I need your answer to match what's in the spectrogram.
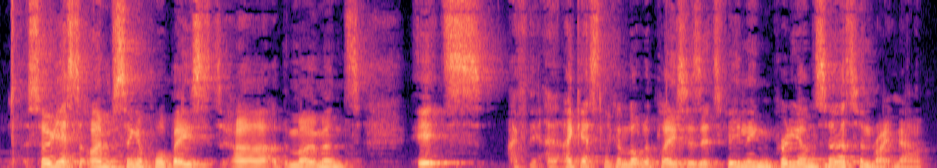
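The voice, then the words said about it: British accent. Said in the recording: “your accent says kind of, you know, UK”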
